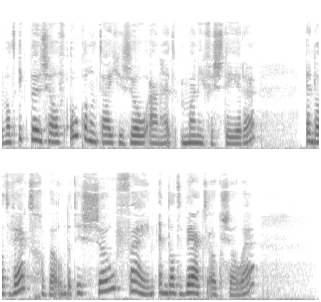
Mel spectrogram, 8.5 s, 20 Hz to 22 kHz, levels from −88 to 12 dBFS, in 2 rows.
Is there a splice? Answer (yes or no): yes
